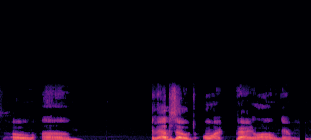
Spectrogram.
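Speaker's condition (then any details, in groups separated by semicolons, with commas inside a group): Cerebral palsy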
